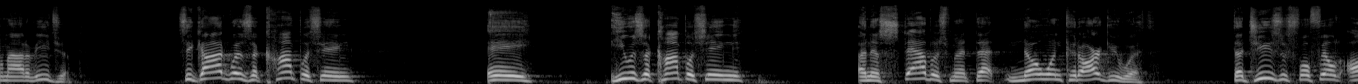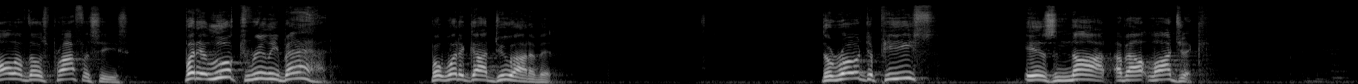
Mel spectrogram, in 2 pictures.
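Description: No technical faults are audible.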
